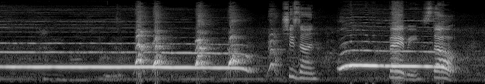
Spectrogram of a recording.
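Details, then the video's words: Loud howling by a male dog: a long steady tonal howl, then short broken yelping notes sliding downward, then another sustained howl ending in a falling break. "Dog howling"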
